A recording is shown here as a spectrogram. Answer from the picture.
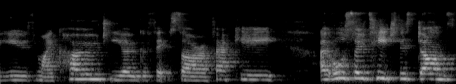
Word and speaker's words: Fakih: Yeah, my social media, well, we're on IG, but Sara _ Fakih, which is pronounced Fakih, as it's always really hard to pronounce.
